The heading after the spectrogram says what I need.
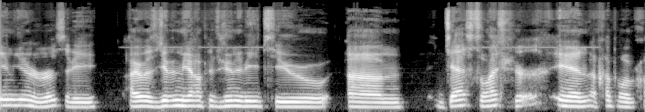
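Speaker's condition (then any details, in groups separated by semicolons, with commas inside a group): Muscular dystrophy; congenital muscular dystrophy, scoliosis surgery, tracheostomy, feeding tube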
